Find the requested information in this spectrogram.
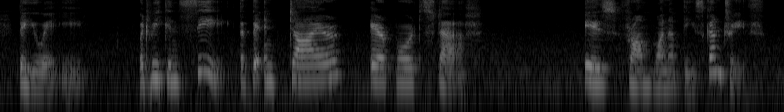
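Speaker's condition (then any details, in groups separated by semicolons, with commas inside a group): No condition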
